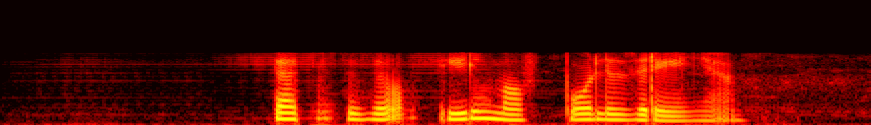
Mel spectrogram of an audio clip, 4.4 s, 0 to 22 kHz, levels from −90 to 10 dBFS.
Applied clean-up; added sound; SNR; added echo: neural separator model SepFormer WHAM!.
